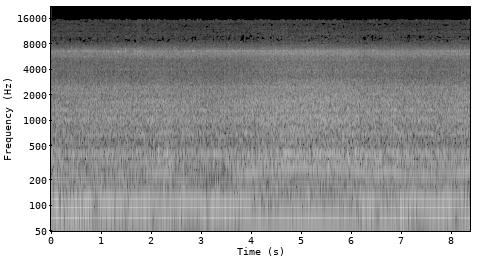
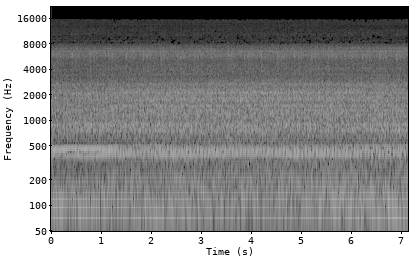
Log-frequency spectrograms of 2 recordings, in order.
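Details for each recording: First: Holley carburetor on a 4-cylinder Dodge Dakota, electric fuel pump, very low float fuel level; idle stumbles unevenly with a low-speed circuit port uncovered, then smooths and speeds up when covered. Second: Four-cylinder Dodge Dakota with rebuilt Holley carburettor and electric fuel pump, after mixture adjustment: smooth, even idle with steady hum and no misses, stumbles or hunting; normal idle.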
